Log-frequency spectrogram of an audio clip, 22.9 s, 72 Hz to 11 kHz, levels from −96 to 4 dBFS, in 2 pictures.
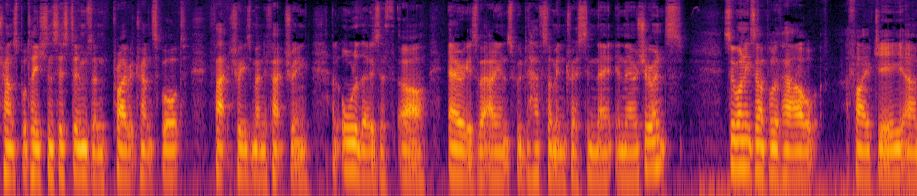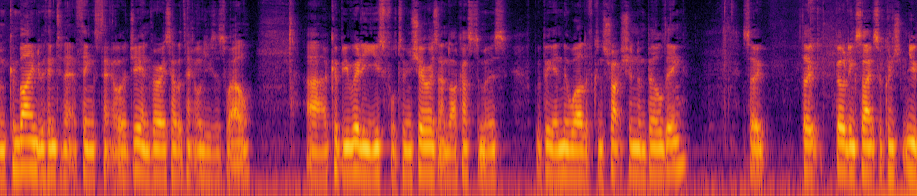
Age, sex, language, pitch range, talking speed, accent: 40-59, male, English, 115-135 Hz, 180 wpm, British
